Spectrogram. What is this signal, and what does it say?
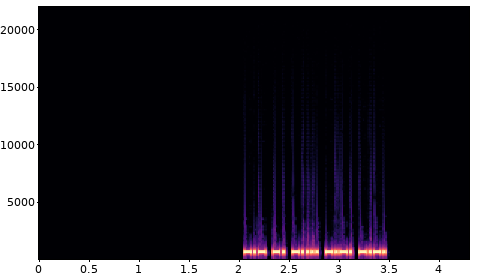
Morse code, heard as a keyed tone, about 47 wpm, 700 Hz. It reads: KN6CC
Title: USA Call Signs - 5 Characters - 50wpm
